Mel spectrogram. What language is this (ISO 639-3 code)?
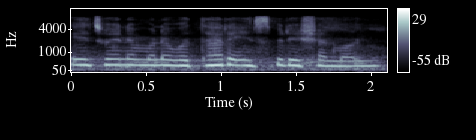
guj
